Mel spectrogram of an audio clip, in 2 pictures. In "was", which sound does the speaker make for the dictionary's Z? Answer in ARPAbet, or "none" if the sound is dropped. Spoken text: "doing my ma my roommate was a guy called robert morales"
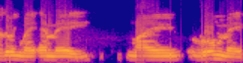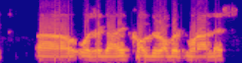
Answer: Z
